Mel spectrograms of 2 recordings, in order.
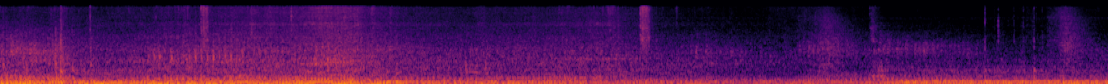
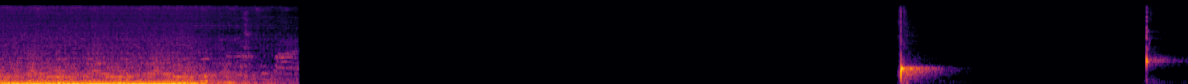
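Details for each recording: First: Washing machine running: loud, rough, steady low drone with constant churning while the drum drives; owner complaint of an excessively noisy gear, caused by a worn gear case that needs replacing. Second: Washing machine after replacing the worn gear case: about two seconds of smooth, steady low motor hum with no grinding or clunking; noise gone, normal operation.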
